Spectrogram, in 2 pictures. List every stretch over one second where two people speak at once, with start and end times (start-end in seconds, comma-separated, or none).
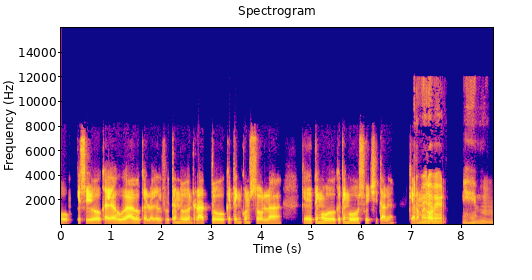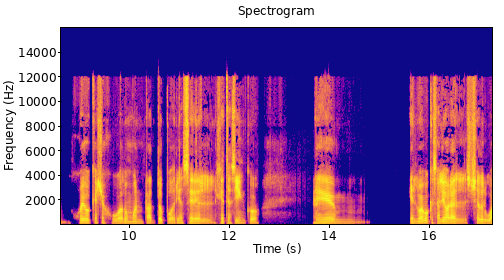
none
